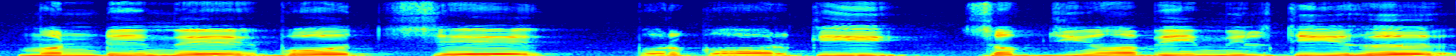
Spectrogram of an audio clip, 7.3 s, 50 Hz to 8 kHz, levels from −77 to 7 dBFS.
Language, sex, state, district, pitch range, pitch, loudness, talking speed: Hindi, male, Rajasthan, Jaipur, 170-195 Hz, 180 Hz, -13 LUFS, 80 wpm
